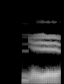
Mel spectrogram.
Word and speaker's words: Не: Не. Не. Say it like nay with the e sounding like the e in the.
